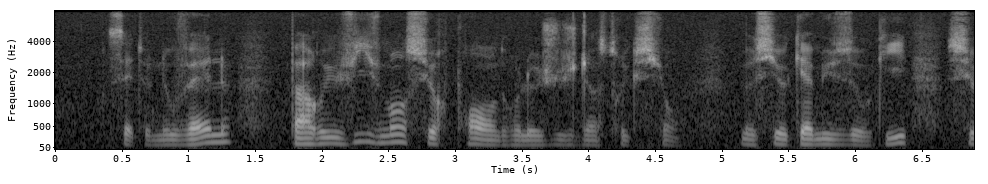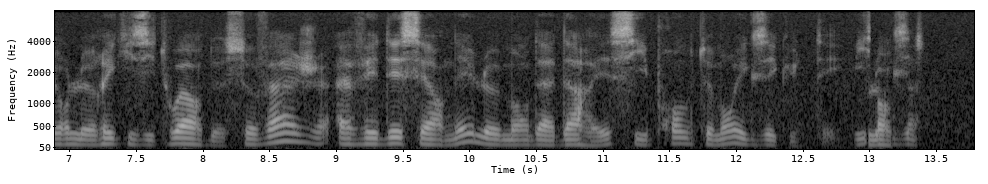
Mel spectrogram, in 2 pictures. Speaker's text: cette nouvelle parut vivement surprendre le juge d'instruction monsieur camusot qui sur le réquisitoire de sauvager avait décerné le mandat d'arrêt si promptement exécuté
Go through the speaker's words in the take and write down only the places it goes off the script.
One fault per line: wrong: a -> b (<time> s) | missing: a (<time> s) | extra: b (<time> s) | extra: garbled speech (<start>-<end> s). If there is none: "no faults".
extra: garbled speech (12.9-13.4 s)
